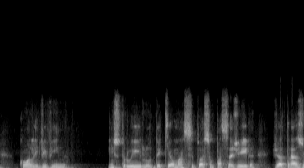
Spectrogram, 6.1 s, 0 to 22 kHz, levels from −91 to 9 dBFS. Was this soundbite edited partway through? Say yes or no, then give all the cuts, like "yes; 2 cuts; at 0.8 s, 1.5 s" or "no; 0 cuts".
yes; 1 cut; at 1.8 s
